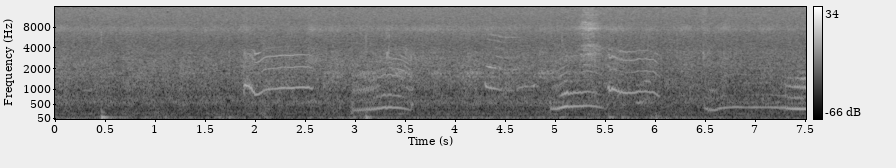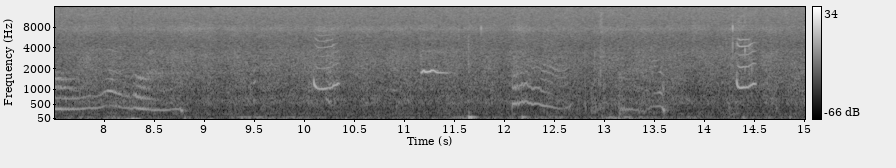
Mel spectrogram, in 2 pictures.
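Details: Nursing mother cat with her four-day-old kittens; a run of drawn-out, wavering mews and shorter high squeaks, several overlapping, heard against a continuous low background hum.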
